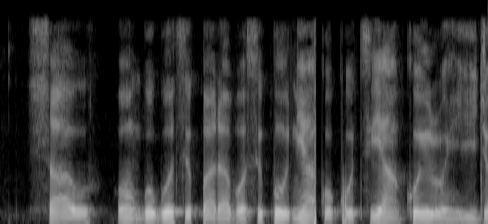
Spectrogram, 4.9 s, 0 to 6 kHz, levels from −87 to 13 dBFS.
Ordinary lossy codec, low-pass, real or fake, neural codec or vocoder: MP3, 48 kbps; 5.4 kHz; fake; vocoder, 44.1 kHz, 128 mel bands, Pupu-Vocoder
